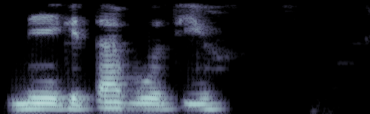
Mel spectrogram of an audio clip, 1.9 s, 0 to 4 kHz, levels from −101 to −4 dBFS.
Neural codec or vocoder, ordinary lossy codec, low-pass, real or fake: none; none; 3.6 kHz; real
